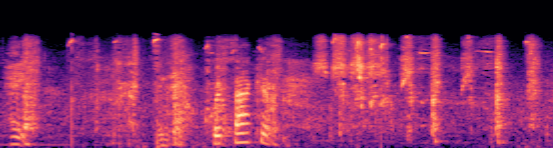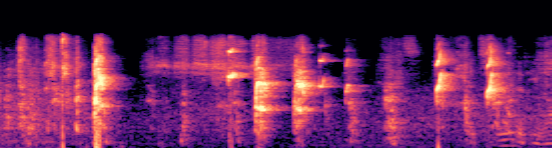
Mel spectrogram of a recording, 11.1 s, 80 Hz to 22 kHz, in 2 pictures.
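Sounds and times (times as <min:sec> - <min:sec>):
puppy yipping and barking: 0:06.0 - 0:06.8, 0:07.7 - 0:09.2, 0:09.9 - 0:10.7.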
